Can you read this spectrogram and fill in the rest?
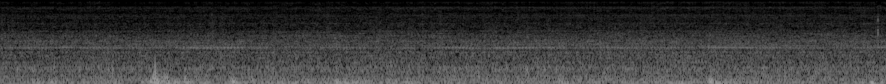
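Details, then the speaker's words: Upstairs home AC outdoor unit that was not cooling, running after the capacitor was replaced; condenser fan and compressor running, low even fan rush with faint steady high tone, no clicking or labouring. Normal running. "fan has started. I don't know if you can see that on the camera or not. And I can hear the compressor running. So that was it."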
